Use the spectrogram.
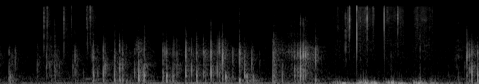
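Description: Long nails tap and scratch along the shaft and toe of worn black leather knee-high high-heel boots, producing a dense run of quick, dry taps with crinkly scratching and low thuds.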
